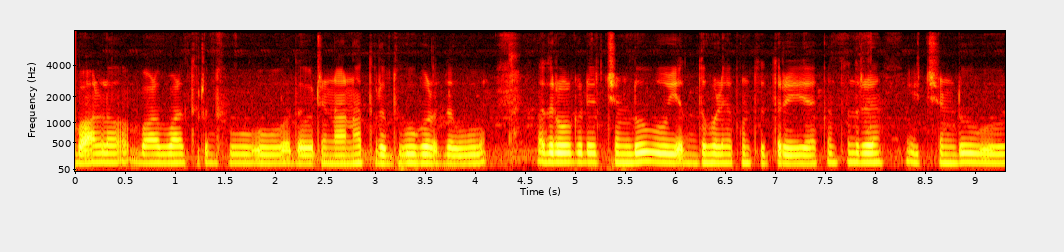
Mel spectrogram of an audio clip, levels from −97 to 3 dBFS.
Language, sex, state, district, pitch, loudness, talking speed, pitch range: Kannada, male, Karnataka, Belgaum, 140 Hz, -19 LUFS, 135 wpm, 130-145 Hz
